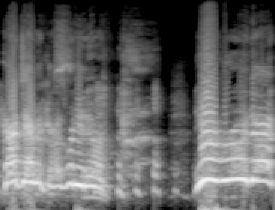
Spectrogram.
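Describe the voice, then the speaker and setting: A put-on character voice with an extremely high pitch moves along at a fairly quick pace. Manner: angry, scolding.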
